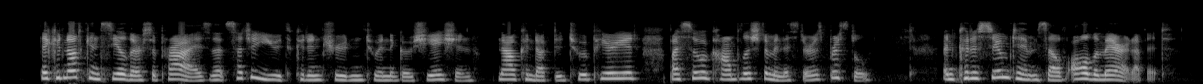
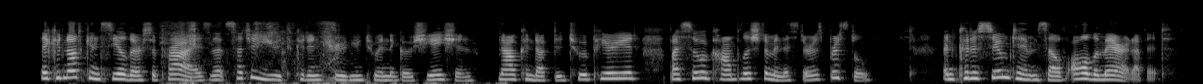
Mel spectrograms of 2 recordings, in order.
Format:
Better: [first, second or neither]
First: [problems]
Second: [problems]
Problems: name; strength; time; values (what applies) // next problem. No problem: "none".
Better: first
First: none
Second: noise reduction (neural mask model DeepFilterNet 3)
